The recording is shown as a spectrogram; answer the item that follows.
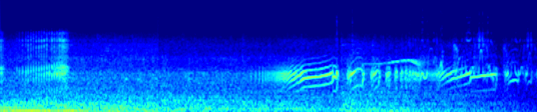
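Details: Green pigeon, arboreal fruit-eater of the Greater Sunda islands, calling after a long lull: stepped rising whistles followed by softer, sliding and wavering whistled notes, over a low background hum.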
